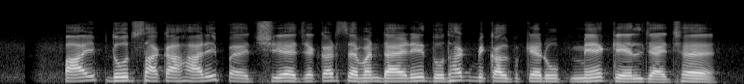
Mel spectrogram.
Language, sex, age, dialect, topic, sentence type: Maithili, male, 51-55, Eastern / Thethi, agriculture, statement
